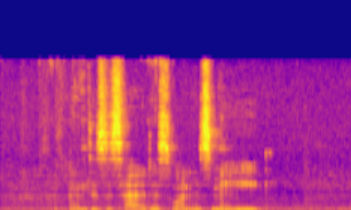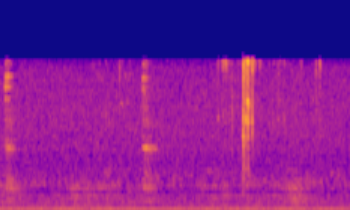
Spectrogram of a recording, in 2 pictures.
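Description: A metal chain bracelet clinks as it is handled.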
